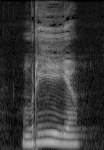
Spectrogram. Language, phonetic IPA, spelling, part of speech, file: Ukrainian, [ˈmrʲijɐ], мрія, noun, Uk-мрія.ogg
- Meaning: 1. dream (product of the imagination, fantasy, aspiration) 2. daydream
